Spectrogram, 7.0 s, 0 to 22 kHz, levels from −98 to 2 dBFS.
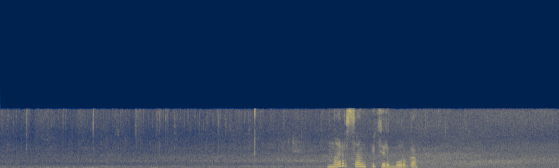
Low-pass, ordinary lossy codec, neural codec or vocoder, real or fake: none; none; none; real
